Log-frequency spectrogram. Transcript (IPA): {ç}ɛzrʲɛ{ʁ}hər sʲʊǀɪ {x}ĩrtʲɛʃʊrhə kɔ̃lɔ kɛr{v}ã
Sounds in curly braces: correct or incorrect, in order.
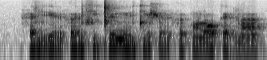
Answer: incorrect: h, incorrect: r, incorrect: ŋ, correct

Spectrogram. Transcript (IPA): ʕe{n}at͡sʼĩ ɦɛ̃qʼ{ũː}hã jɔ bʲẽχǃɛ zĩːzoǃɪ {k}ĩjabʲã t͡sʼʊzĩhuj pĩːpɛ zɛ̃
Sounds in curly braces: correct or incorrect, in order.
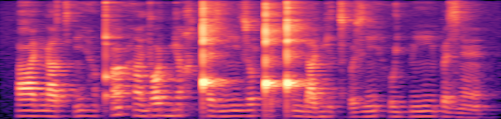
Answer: incorrect: ŋ, incorrect: ũ, incorrect: ǃ

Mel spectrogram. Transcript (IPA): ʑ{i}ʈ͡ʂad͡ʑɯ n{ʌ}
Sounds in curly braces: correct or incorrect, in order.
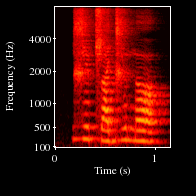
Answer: correct, correct

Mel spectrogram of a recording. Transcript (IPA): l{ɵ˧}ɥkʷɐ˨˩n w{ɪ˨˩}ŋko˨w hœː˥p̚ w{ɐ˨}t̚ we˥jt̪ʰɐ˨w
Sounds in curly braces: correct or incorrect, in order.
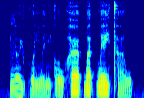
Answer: incorrect: ɵ˨, correct, incorrect: ɐ˥

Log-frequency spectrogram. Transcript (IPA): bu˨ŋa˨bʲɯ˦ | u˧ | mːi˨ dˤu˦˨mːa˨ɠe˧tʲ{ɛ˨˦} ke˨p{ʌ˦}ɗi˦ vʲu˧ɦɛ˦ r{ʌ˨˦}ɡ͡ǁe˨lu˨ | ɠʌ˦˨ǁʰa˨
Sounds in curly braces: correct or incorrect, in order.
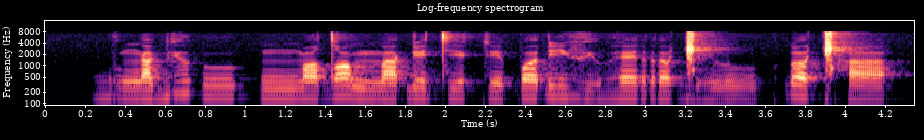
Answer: correct, correct, incorrect: ʌ˧

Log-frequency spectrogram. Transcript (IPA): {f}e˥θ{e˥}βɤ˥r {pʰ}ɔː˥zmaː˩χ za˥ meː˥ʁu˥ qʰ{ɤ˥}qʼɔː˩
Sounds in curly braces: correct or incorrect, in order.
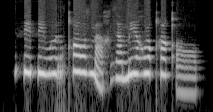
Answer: incorrect: θ, correct, incorrect: qʰ, correct

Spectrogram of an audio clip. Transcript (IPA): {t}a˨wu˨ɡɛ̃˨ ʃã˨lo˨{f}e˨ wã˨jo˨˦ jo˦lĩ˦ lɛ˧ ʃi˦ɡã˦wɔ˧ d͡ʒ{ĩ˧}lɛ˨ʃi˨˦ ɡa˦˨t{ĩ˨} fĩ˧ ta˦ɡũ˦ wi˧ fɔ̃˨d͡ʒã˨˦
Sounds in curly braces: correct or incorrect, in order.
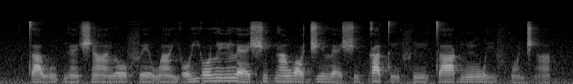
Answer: correct, correct, incorrect: i˧, correct

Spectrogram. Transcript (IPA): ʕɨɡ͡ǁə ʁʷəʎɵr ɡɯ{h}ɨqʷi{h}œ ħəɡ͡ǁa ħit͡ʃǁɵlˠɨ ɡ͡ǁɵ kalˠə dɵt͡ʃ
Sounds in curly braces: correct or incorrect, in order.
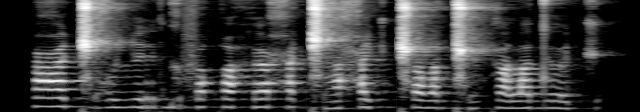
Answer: incorrect: f, correct

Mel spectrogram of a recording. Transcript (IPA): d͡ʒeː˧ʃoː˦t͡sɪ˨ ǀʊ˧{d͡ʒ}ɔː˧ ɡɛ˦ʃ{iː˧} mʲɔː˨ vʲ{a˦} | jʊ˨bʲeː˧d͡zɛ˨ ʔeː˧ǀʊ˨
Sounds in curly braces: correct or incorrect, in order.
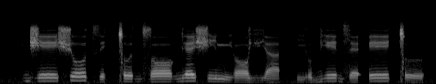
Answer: incorrect: d͡z, incorrect: i˧, incorrect: a˨

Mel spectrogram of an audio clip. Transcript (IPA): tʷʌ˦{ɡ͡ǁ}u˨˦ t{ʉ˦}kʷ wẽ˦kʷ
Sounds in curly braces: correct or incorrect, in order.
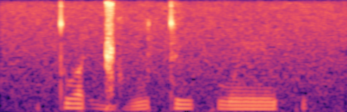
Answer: correct, correct

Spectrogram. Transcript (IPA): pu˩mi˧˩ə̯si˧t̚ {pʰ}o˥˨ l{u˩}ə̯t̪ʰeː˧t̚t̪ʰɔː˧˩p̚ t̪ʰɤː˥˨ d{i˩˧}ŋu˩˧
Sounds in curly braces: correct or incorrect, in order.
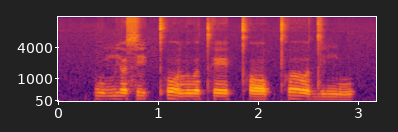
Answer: correct, incorrect: u˩˧, incorrect: i˧

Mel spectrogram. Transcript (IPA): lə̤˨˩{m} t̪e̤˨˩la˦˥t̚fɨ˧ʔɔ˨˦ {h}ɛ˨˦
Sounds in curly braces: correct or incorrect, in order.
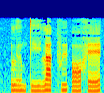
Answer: correct, correct

